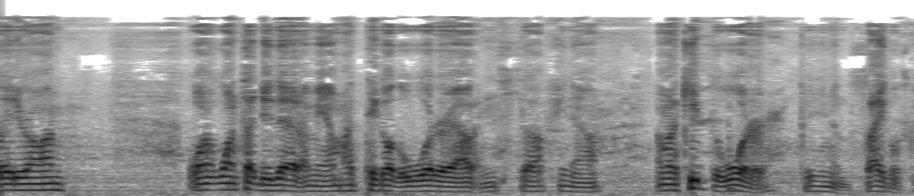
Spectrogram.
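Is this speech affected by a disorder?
No.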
